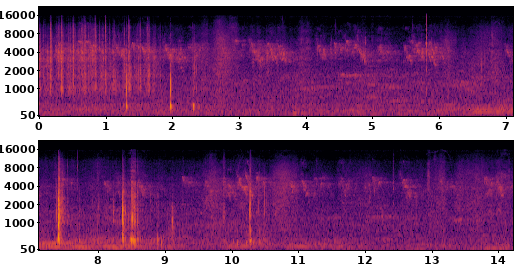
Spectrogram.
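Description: Small birds chirping, with a few sharp plastic clicks in the middle as a clip-lid plastic food container is handled, opened and set down; the loudest click comes about halfway through.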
